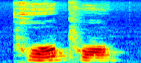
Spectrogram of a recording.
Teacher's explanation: Now, this is P, right? So make sure to blow. 婆婆. Put your hand in front of your mouth and feel the air.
